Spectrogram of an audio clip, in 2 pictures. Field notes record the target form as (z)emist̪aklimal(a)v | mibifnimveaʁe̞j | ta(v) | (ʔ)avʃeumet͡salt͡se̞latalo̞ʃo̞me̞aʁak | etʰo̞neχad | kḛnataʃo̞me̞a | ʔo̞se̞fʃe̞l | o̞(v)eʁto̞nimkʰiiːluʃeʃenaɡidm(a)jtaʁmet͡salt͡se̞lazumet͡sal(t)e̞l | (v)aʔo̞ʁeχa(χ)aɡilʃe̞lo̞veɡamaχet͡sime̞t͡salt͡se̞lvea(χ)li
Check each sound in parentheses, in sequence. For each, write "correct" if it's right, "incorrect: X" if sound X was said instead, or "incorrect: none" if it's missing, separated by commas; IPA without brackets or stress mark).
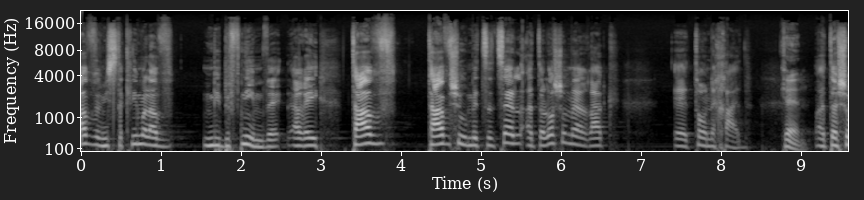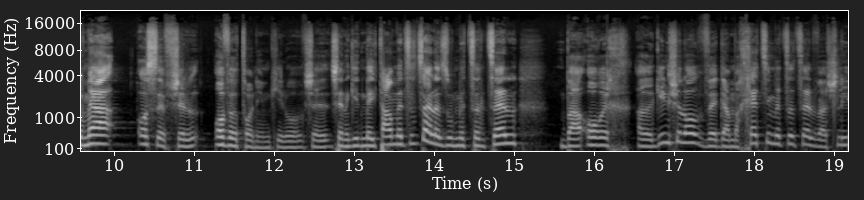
incorrect: v, correct, correct, incorrect: t, correct, incorrect: e, incorrect: t͡s, incorrect: b, incorrect: ʁ, incorrect: ʃ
